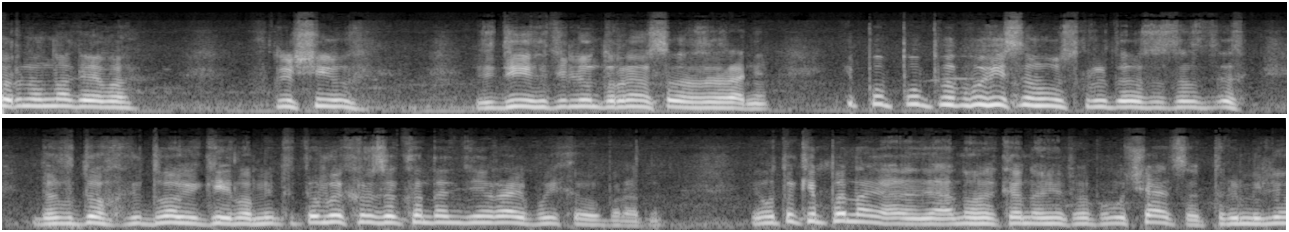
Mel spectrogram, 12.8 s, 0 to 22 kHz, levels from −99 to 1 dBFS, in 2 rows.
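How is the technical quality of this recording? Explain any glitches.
Nothing in the recording stood out as a technical problem on listening.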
